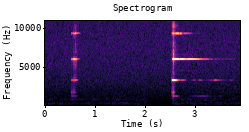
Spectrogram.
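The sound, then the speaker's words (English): A mindfulness bell is struck twice: first a brief light tap, then, two seconds later, a fuller strike whose bright, clear tone rings on and slowly fades. No one speaks. “I'm going to be inviting the bell of mindfulness on occasion”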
